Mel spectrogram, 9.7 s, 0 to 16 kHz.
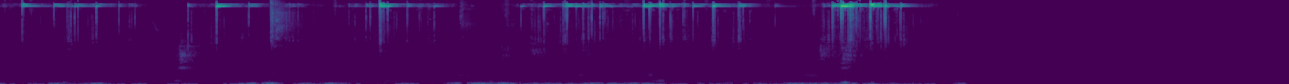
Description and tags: Chain Rattling - 1
SFX - Chains being rattled outside, variation in the intensity of the rattling. Recorded outside using a Zoom H6 Recorder,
